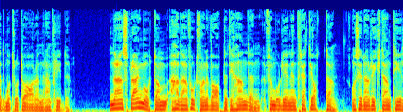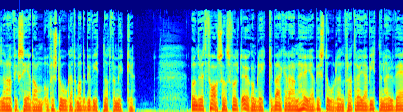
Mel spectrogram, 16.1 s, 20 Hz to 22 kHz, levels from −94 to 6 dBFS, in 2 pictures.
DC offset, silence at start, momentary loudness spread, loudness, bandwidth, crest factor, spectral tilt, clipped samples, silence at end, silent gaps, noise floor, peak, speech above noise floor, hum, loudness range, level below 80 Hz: under 0.1%; 0 s; 6 LU; -13 LUFS; 16.5 kHz; 12 dB; -5.5 dB/octave; under 0.1%; 0 s; none; -40 dBFS; 0 dBFS; 28 dB; none; 4 LU; -24 dBFS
